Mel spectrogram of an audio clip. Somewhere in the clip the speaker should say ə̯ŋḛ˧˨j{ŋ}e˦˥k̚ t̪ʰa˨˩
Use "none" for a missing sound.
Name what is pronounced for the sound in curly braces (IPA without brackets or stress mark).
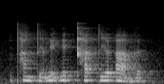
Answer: ŋ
